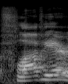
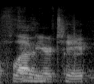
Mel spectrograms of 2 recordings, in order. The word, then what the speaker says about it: Flaviar: We're going to be unboxing the Flaviar.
